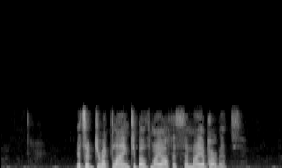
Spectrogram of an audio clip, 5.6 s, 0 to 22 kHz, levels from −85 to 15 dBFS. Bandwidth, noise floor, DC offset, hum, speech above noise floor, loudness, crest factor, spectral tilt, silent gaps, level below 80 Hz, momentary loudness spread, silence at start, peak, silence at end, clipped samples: 8.4 kHz; -59 dBFS; under 0.1%; none; 41 dB; -18 LUFS; 18 dB; -4 dB/octave; none; -56 dBFS; 11 LU; 1.55 s; -4 dBFS; 0.9 s; under 0.1%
